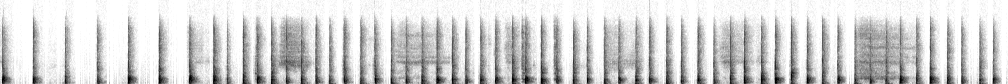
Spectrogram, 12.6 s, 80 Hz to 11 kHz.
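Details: Rapid rhythmic hollow claps, about 160 a minute, of chest percussion over the lower lobes to loosen mucus in cystic fibrosis, in a patient coughing up blood over the last two to three days.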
